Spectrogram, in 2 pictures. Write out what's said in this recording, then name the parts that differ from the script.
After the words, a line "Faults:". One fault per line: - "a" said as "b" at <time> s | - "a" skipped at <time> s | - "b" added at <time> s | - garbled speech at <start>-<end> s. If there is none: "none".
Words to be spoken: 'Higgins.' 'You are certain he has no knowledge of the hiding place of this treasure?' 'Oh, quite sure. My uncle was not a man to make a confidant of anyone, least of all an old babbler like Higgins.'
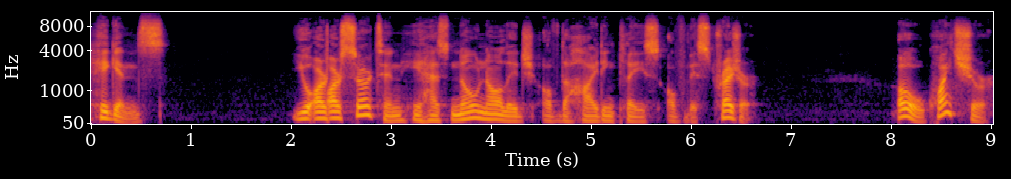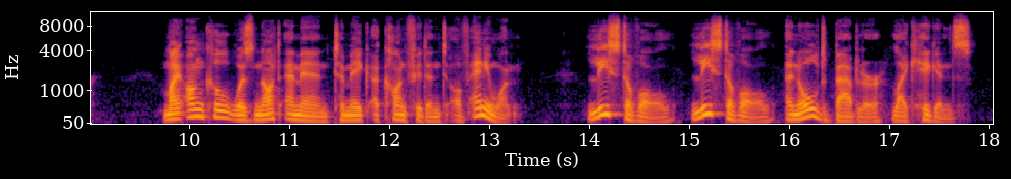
'Higgins.' 'You are are certain he has no knowledge of the hiding place of this treasure?' 'Oh, quite sure. My uncle was not a man to make a confidant of anyone, least of all least of all an old babbler like Higgins.'
Faults:
- "are" added at 2.4 s
- "least of all" added at 15.0 s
